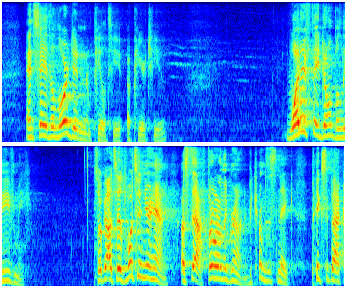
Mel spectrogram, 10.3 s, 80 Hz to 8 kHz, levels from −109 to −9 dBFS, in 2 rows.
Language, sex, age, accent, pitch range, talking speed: English, male, 30-49, American, 185-280 Hz, 220 wpm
